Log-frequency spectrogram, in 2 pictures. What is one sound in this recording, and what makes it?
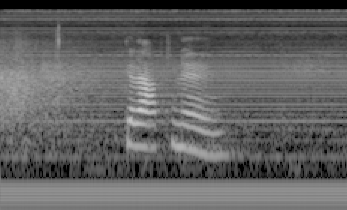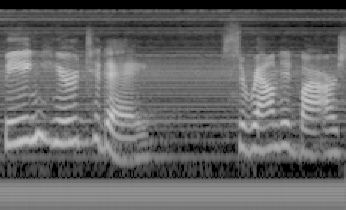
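A second woman speaks calmly into a microphone in a large echoing hall.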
